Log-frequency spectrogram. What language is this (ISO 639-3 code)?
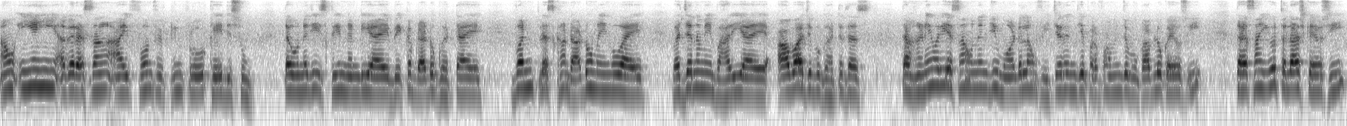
snd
